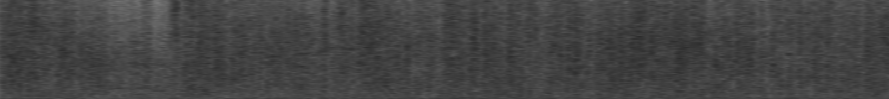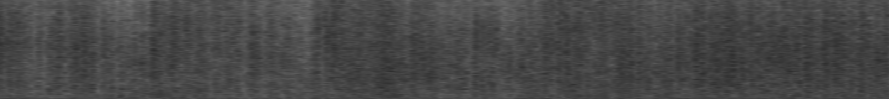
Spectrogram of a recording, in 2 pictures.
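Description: Many feet trample across the ground in a dense, steady roar.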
